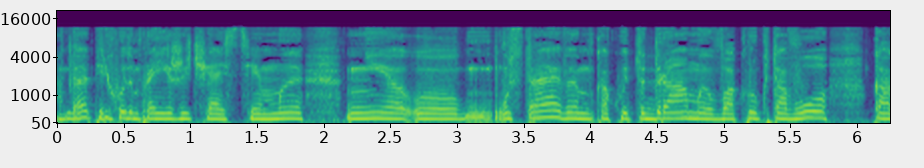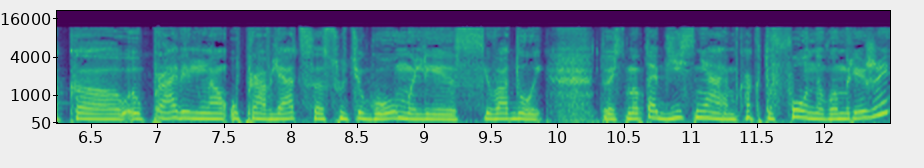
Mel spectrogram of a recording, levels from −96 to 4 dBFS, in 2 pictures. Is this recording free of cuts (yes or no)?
no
